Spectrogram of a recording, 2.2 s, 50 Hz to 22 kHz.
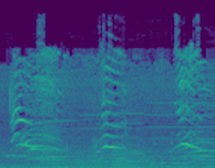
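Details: Three thin, high mews from Bommi's kittens, 11 days old, whose eyes have just opened, four in the litter; each mew is brief and rising then falling, spaced under a second apart, over low room rumble and soft background noise.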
